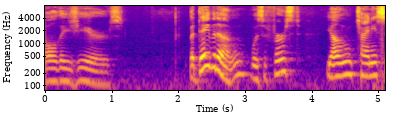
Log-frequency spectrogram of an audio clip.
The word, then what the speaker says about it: Ng: His surname is a diphthong, just N-G in Chinese, and you pronounce that Ng, David Ng.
